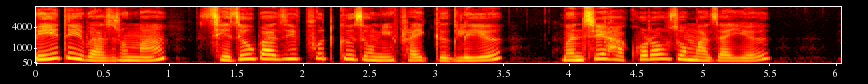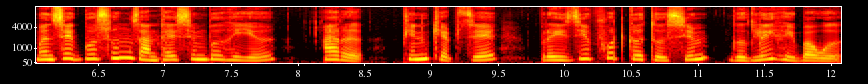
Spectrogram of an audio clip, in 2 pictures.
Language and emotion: Bodo, neutral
